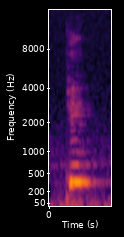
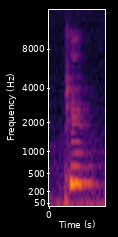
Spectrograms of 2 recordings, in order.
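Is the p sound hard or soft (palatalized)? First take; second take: soft; soft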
